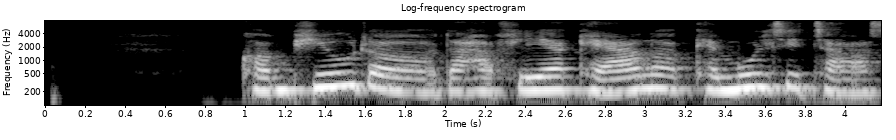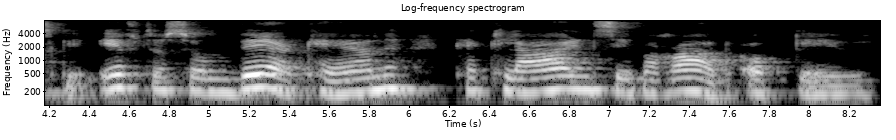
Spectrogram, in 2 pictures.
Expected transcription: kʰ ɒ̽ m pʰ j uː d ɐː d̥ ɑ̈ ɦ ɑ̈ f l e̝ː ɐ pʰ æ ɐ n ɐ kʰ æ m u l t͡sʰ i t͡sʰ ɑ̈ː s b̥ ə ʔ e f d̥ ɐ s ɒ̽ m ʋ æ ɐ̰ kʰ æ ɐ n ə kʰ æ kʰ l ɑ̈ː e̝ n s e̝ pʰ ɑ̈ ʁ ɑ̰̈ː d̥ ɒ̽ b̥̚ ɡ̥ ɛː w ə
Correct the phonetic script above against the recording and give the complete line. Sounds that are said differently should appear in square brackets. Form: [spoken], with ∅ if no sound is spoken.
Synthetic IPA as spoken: kʰ ɒ̽ m pʰ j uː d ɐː d̥ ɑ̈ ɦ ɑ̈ f l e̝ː ɐ [kʰ] æ ɐ n ɐ kʰ æ m u l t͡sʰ i t͡sʰ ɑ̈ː s [ɡ̥] ə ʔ e f d̥ ɐ s ɒ̽ m ʋ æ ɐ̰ kʰ æ ɐ n ə kʰ æ kʰ l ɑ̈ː e̝ n s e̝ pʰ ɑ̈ ʁ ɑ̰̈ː d̥ ɒ̽ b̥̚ ɡ̥ ɛː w ə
